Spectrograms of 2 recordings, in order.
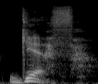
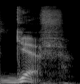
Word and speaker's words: gif: that's how it's pronounced gif it's not the step brother to the peanut butter it's gif gif that's how we're gonna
